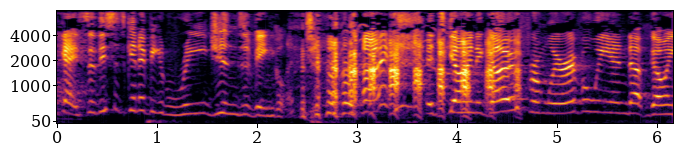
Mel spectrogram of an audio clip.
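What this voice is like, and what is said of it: Put-on English accent, quite good. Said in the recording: “I'm in an English accent ... That's actually a very good accent.”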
